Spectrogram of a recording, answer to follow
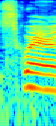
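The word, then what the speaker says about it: Squier: Once asked how to pronounce his name, George Owen Square said, well, you say it as you would the word square.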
